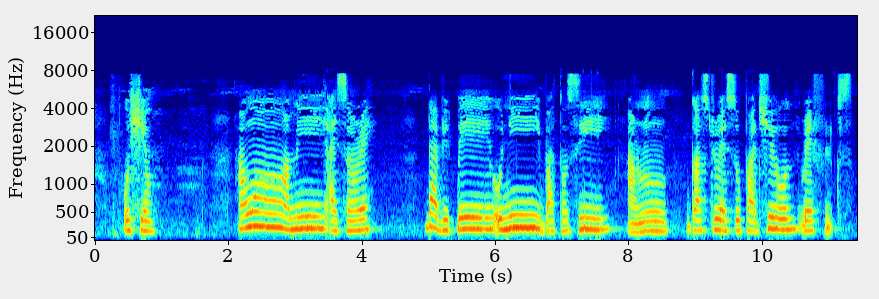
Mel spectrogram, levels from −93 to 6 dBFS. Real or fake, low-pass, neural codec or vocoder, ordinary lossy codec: fake; 19.8 kHz; vocoder, 44.1 kHz, 128 mel bands every 256 samples, BigVGAN v2; AAC, 24 kbps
